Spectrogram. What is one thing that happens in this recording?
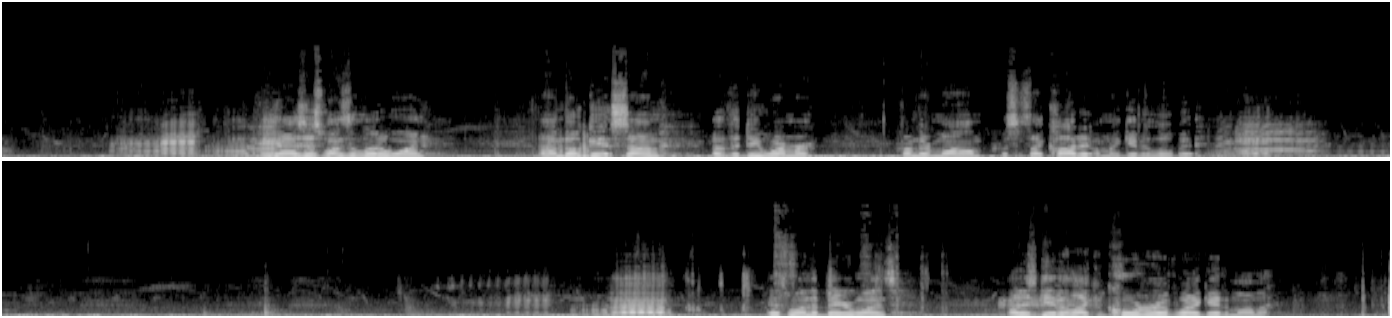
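A man speaks calmly and clearly, close by, outdoors.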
